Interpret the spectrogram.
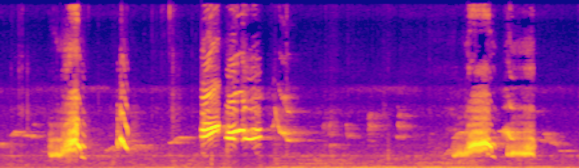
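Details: Vigorously singing oriental magpie-robin, a lure recording of its varied fill-in notes: rough buzzy bursts, a brief chip, two strained whistled phrases, then another harsh grating note, over a noticeable low droning background.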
